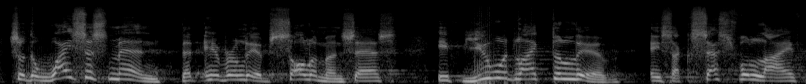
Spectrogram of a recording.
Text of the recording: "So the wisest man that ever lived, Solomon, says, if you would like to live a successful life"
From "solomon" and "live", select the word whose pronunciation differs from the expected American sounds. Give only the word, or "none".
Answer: none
